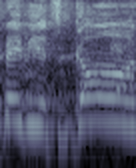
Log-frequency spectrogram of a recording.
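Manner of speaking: ordinary talk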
